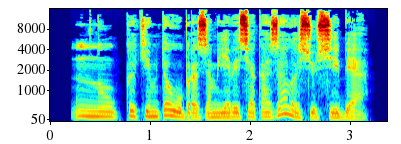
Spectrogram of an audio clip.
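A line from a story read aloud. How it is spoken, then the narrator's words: Grumble. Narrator (Russian): буркнула я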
